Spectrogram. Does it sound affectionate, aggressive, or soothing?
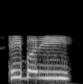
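affectionate. It sounds warm and playful. The listener is being fondly greeted. "Petting a dog"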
